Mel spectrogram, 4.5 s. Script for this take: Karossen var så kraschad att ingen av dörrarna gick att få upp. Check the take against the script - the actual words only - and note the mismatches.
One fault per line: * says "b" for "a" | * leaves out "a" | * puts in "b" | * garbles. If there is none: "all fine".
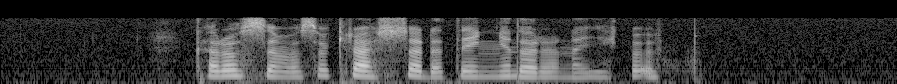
* leaves out "av"
* leaves out "att få"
